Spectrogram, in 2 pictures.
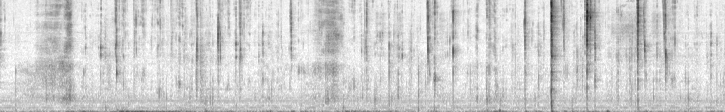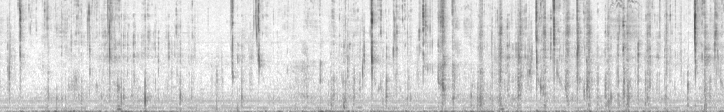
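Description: Close-miked chewing and biting of sauced chicken cutlets and fried potato wedges, eaten by hand: wet mouth sounds with many sharp clicks, a few loud ones about eleven to twelve seconds in. A faint steady hum runs underneath.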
